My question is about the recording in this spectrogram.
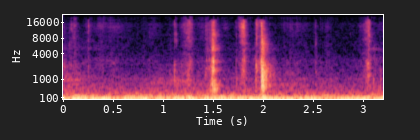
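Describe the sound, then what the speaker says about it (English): A deck of playing cards being shuffled during a Star Wars Unlimited tabletop game, soft riffling texture with several sharp flicks, close and quiet over low background hum. "I just have to like shuffle"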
